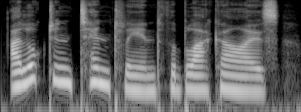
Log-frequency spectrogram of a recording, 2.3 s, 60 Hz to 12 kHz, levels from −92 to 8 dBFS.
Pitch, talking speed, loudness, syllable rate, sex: 190 Hz, 185 wpm, -18 LUFS, 5.6 syllables/s, female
